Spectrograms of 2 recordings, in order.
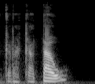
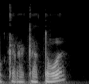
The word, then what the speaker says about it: Krakatau: Es un volcán que se encuentra no muy lejos de Krakatau, mal pronunciado Krakatoa,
